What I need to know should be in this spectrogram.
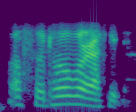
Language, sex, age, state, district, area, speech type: Assamese, female, 30-45, Assam, Sivasagar, rural, conversation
